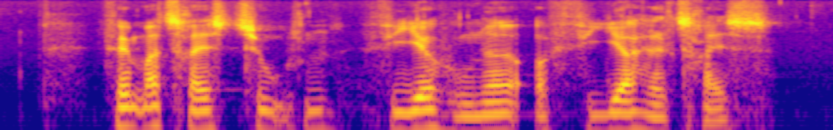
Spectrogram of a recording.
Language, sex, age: Danish, male, 58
